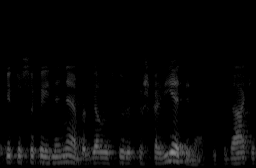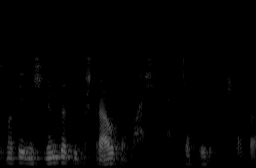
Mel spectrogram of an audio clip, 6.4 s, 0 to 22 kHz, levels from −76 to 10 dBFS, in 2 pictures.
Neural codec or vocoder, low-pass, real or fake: none; 5.4 kHz; real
